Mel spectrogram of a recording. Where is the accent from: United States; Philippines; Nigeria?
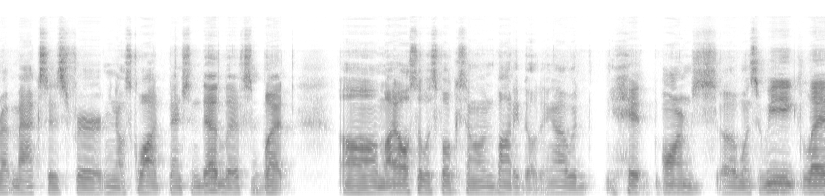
Philippines; moved away; since I moved from the Philippines, I've been here all my whole life.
